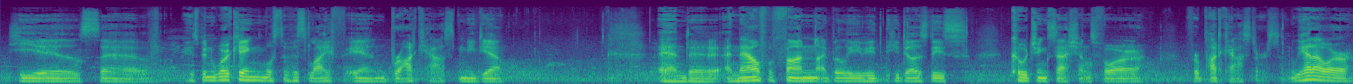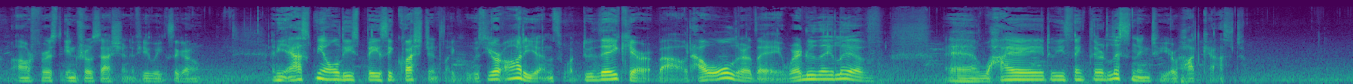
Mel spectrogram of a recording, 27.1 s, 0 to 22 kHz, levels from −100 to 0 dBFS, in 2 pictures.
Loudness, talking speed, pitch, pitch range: -21 LUFS, 170 wpm, 110 Hz, 95-135 Hz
